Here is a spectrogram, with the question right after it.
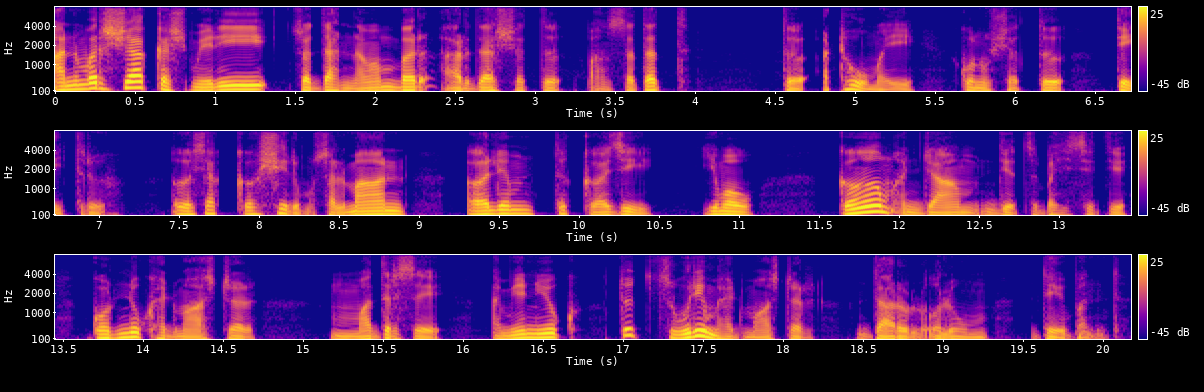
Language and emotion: Kashmiri, neutral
